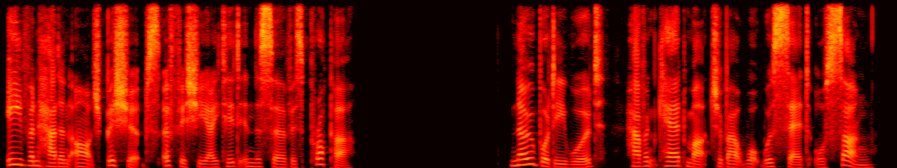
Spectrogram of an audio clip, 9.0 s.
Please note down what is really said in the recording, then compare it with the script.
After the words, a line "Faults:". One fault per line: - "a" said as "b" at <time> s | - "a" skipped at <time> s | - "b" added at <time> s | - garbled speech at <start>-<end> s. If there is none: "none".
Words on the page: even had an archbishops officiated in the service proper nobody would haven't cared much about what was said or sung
even had an archbishops officiated in the service proper nobody would haven't cared much about what was said or sung
Faults:
none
